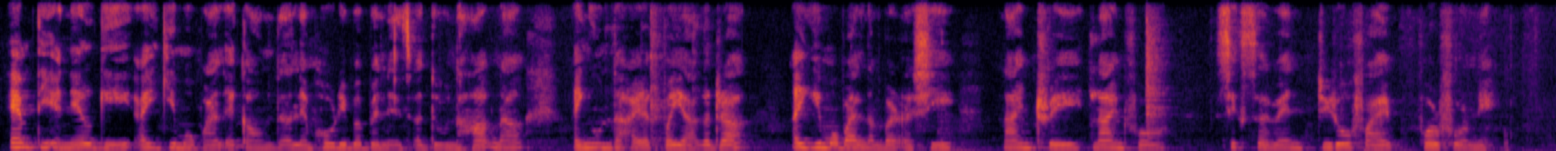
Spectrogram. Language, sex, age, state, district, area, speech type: Manipuri, female, 45-60, Manipur, Churachandpur, rural, read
